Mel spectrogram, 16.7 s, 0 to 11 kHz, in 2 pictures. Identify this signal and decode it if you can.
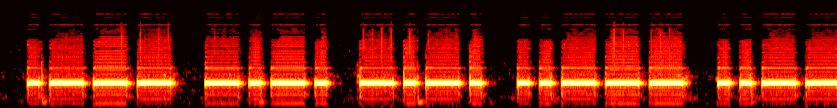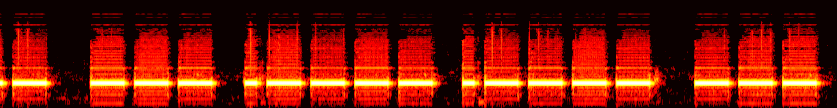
Morse code, heard as a keyed tone, about 11 wpm, 650 Hz. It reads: JCC 22O11O
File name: jh8cbh / 2022cw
